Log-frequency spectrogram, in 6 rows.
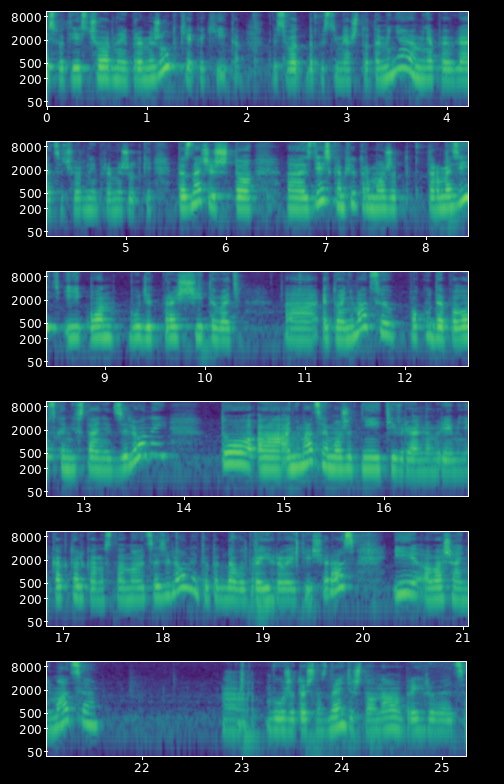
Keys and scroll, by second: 8.1 space, 9.9 space, 18.9 space, 22.9 space.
